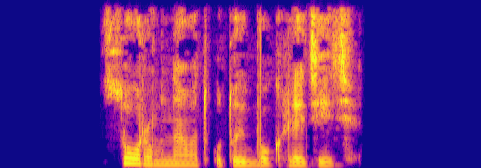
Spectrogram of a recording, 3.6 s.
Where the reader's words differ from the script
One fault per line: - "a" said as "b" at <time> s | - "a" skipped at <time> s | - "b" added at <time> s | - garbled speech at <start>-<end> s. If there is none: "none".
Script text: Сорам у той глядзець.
- "нават" added at 1.3 s
- "бок" added at 1.9 s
